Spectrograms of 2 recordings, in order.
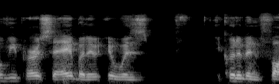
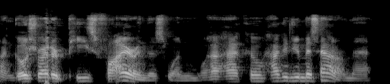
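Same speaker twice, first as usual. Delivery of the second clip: normal talking voice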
